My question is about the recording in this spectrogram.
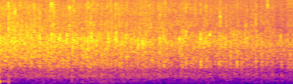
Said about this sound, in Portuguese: Aplauda ao Senhor bem forte nessa manhã. Nessa manhã.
